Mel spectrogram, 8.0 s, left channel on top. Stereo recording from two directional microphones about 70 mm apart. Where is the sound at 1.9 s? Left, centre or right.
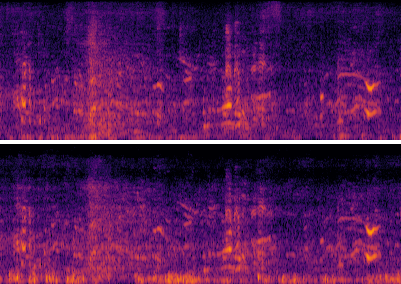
Centre.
